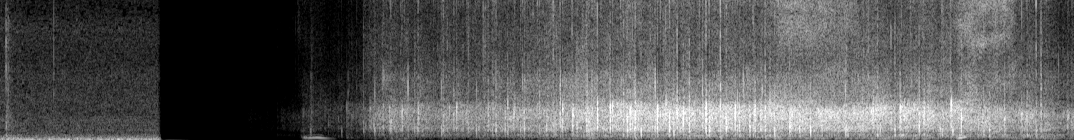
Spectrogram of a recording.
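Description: Audience applause at a CEO pitch festival, rising from a quiet gap into a dense, sustained wash of clapping that grows louder and holds steady to the end.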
